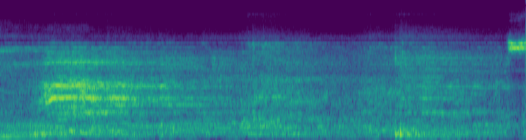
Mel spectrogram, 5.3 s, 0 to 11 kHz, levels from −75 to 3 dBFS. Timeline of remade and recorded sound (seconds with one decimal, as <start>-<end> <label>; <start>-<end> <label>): 0.0-5.3 remade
